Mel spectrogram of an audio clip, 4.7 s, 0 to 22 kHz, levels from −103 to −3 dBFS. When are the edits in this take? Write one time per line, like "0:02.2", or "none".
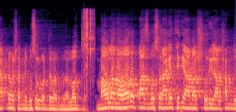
0:01.8

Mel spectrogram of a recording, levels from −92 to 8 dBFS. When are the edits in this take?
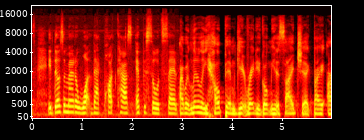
0:02.9

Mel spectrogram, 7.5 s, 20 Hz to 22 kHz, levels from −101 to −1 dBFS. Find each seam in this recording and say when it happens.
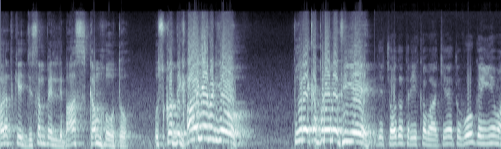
0:05.7

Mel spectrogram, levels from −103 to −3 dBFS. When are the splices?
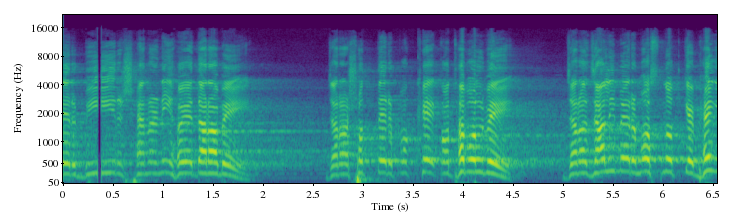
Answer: none

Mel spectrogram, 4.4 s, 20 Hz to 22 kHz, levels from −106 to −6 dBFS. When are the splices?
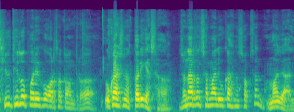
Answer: none

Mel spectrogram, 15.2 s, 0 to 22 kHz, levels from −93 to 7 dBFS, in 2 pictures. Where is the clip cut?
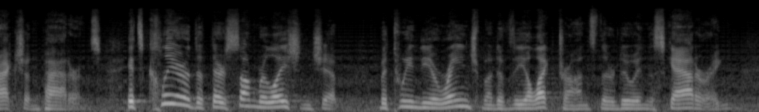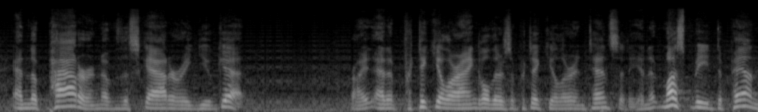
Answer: none

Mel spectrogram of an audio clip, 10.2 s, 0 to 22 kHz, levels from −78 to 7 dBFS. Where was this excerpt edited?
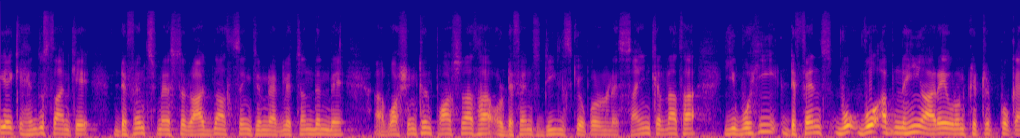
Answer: none

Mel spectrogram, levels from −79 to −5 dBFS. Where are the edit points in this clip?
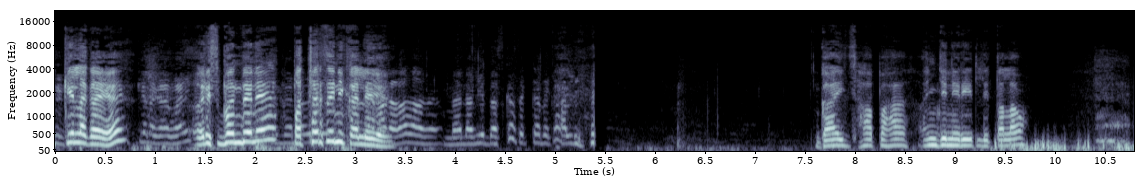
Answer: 0:05.4

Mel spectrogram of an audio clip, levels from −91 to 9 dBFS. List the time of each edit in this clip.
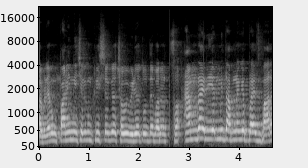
0:02.5

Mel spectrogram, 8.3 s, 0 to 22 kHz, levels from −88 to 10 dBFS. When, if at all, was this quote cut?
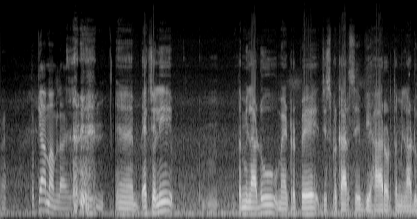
none

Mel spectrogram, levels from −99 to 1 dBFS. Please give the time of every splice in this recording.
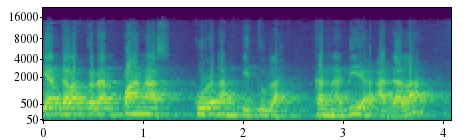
none

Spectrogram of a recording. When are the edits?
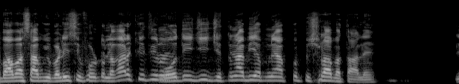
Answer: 0:01.6

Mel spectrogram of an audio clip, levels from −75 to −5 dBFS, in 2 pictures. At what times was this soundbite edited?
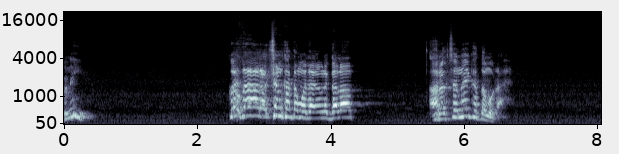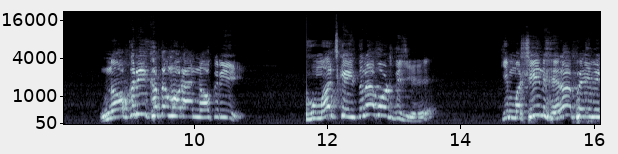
0:11.7

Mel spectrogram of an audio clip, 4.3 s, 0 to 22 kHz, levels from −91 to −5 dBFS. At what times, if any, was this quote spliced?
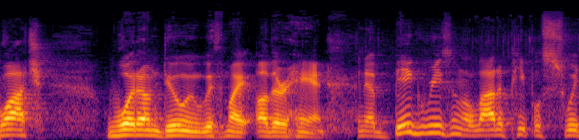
0:02.6

